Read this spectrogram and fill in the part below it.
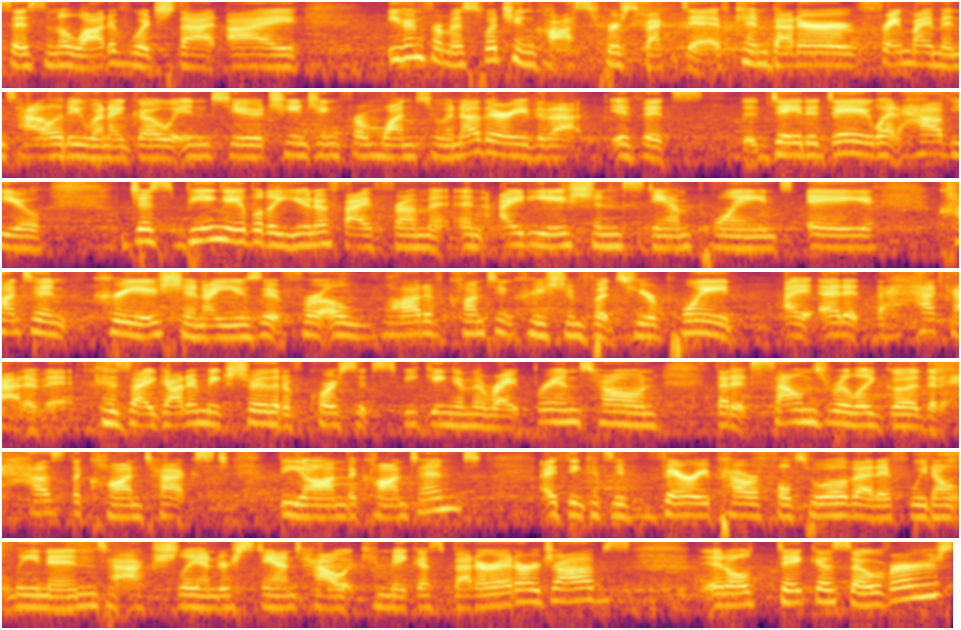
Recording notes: During an interview on the show floor of the 2023 B2B Sales & Marketing Exchange in Boston, Mass.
